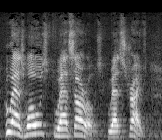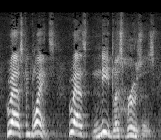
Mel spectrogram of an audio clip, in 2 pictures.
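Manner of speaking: preaching the verses at full voice; forceful scripture reading. Acted. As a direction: proclaim the warning to the congregation. Reads Proverbs with force.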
